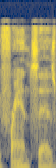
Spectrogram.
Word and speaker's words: Frances: Francis is, she pronounced it the French way, France says, with the second syllable soft and the whole word landing like something meant to be held carefully. "That is how you say it properly." "France says," he tried.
